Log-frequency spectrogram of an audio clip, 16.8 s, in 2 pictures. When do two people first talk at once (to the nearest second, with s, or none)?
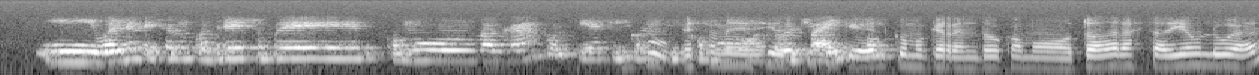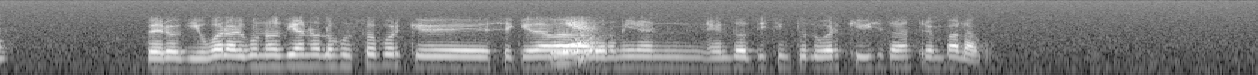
4 s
